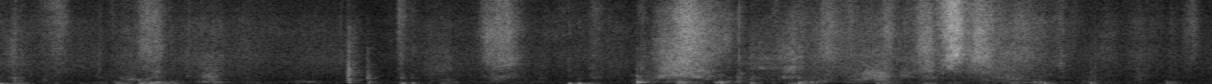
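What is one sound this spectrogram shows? Cloth rustles as two men grapple.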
